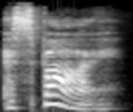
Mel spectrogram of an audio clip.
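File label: "espy", British English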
